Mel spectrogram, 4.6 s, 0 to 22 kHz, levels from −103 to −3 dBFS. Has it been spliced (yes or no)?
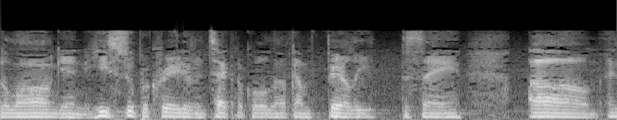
yes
